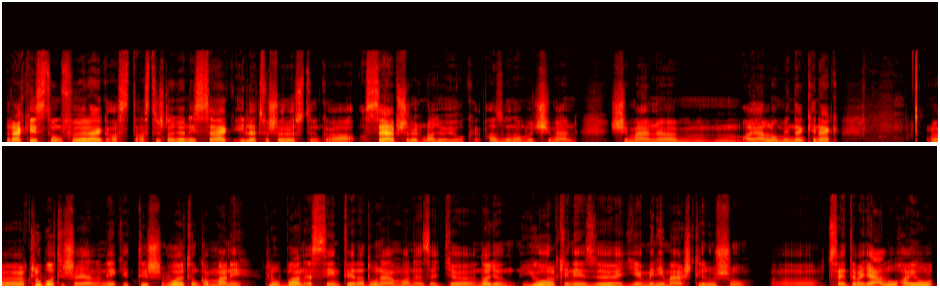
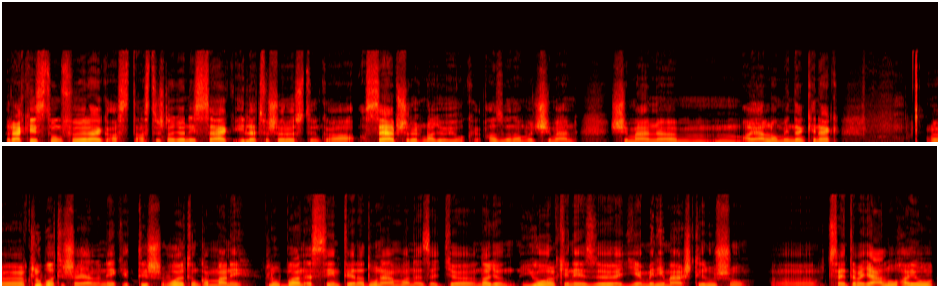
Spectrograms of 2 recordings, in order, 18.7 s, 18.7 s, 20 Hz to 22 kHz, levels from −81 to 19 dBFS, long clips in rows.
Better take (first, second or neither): neither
